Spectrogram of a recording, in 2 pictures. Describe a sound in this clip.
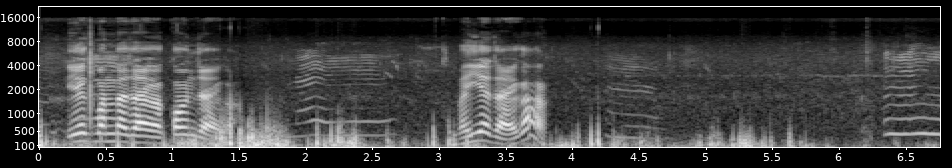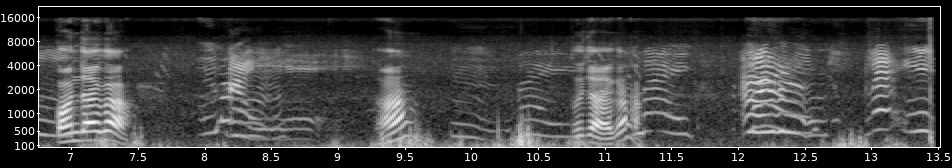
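A young child talks and babbles playfully close by.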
